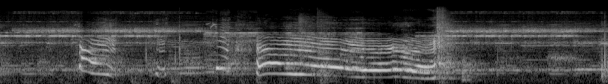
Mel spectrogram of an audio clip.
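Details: A Siberian Husky howls along to 'Jingle Bells' in rich, wavering tones that slide downward over the steady musical notes of the song.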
